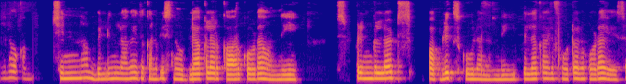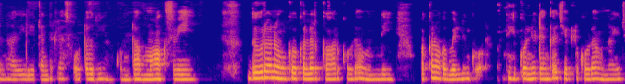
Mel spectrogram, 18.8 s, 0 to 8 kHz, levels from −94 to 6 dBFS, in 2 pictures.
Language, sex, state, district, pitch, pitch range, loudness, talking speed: Telugu, female, Andhra Pradesh, Visakhapatnam, 185 Hz, 175-200 Hz, -19 LUFS, 130 wpm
